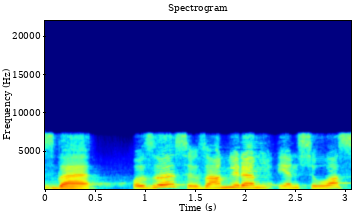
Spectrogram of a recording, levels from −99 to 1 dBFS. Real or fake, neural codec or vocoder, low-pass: fake; codec, 16 kHz, 0.5 kbps, X-Codec, HuBERT features, trained on balanced general audio; 7.2 kHz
